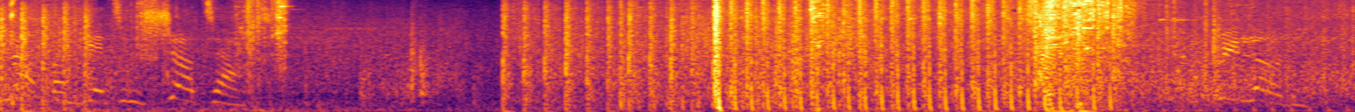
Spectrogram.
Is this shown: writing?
no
